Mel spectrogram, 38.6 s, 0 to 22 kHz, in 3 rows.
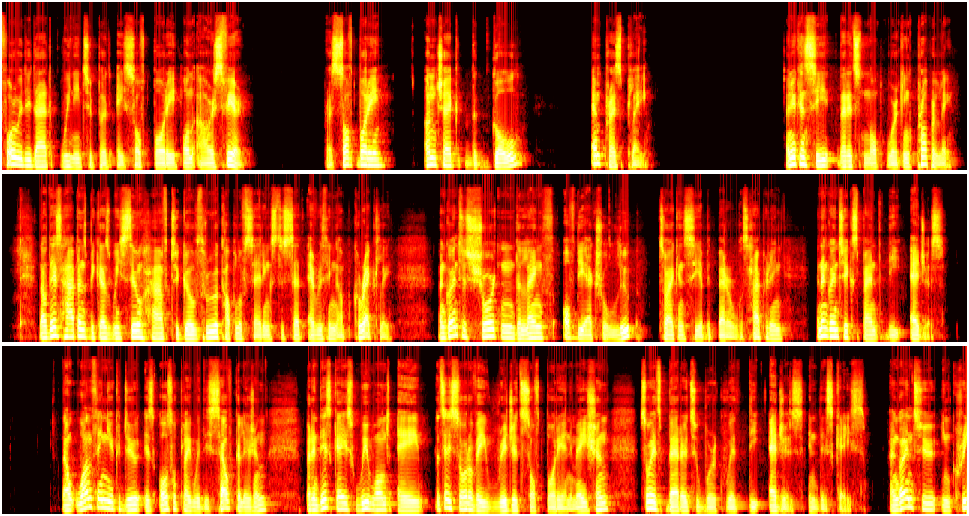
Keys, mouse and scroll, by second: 0.8 shift+middle click, 2.2 right click, 5.6 click, 7.8 click, 9.8 alt+a, 12.0 middle click, 12.6 shift+middle click, 13.0 scroll up 1, 13.1 scroll down 1, 14.7-15.0 scroll up 2, 19.2 click, 27.6-28.9 scroll down 4.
